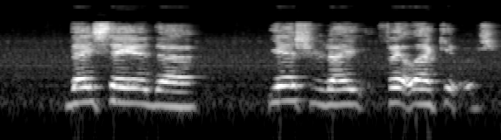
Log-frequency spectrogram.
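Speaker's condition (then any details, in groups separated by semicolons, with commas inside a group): Cerebral palsy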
